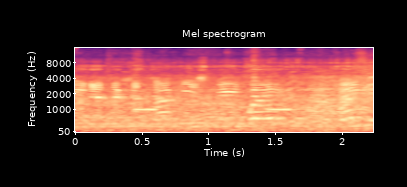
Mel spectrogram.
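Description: Grandstand crowd chatter, many voices talking over one another, with the steady drone of stock car engines on the track underneath.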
